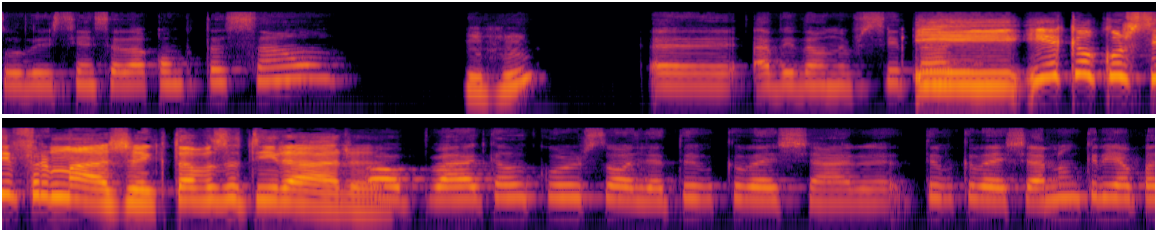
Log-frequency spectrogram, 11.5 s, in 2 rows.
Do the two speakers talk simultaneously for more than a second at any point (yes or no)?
no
